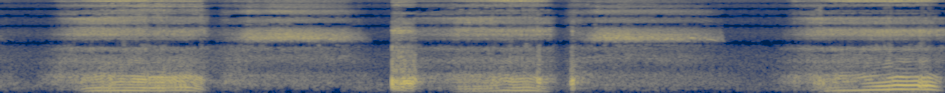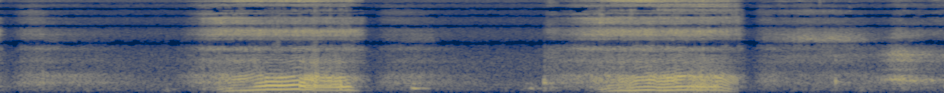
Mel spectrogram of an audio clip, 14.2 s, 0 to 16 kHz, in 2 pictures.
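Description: Loud, rattling snores with a whistling, tonal edge, about 22 a minute, with quieter breaths between.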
